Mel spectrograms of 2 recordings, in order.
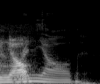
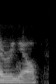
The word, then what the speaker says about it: Rinyald: Is that pronounced Rinyald? Yeah, Rinyald. Yep, you got it. Okay, Rinyald.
